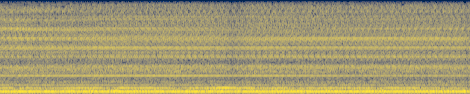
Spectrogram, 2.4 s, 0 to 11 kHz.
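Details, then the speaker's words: Homemade electric cart testing a new speed controller: a steady, high motor whine at constant pitch at about 2,000 RPM flat out, with faint controller beeps signalling it is at its top set speed; normal running. "you hear the little beeps that's just to tell you that it's running at its top set speed"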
